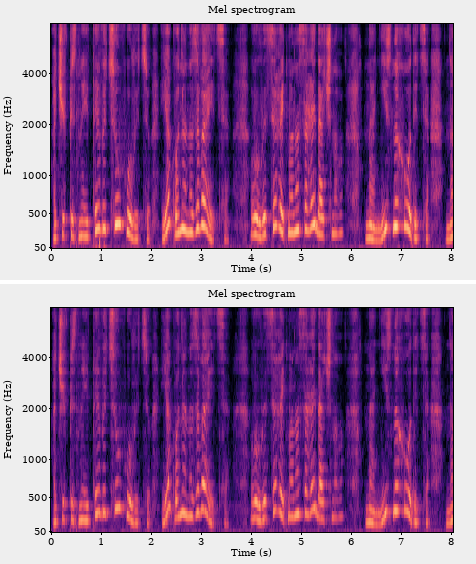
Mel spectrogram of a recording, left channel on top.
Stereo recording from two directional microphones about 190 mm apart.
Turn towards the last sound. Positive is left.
turn(degrees=40)  # may be behind; listen again after turning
